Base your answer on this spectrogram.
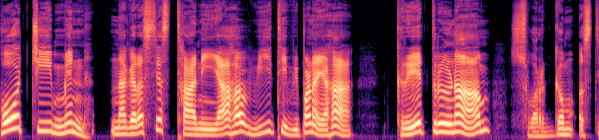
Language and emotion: Sanskrit, happy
